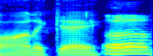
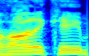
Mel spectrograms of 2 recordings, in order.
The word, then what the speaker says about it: Haneke: How do you pronounce that right? Michael Haneke? Michel Haneke.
